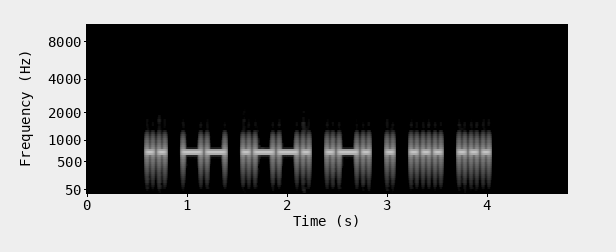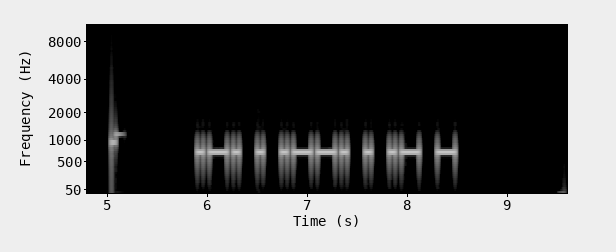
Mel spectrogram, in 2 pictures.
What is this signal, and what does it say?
Morse code, heard as a keyed tone, about 20 wpm, 700 Hz. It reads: IMPRESS REPEAT
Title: Sentences from Top 1600 Words - New Word Drill - 20wpm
